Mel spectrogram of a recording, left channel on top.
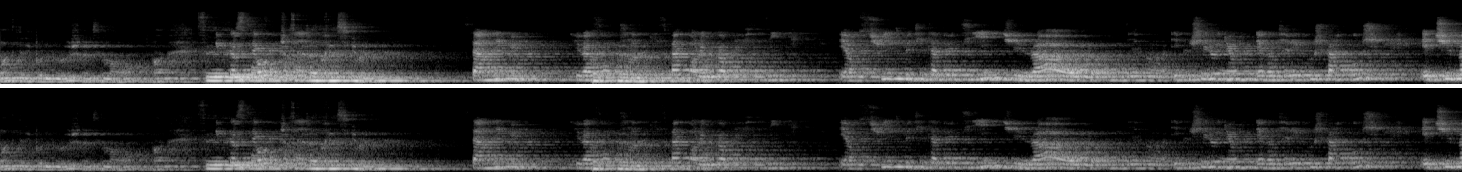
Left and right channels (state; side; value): quieter; right; 6.9 dB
